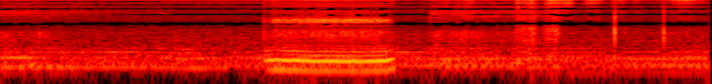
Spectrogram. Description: Our chocolate Labrador snoring with partial eye open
